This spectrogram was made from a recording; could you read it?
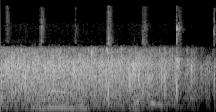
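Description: A crowd applauds in a dense, steady wash of clapping with a few sharper claps poking through, holding a fairly even level before easing off slightly at the end.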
